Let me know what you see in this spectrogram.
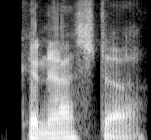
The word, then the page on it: canasta: American English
